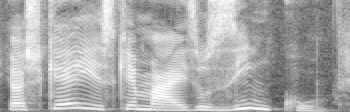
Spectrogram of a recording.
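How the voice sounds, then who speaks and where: A woman's voice: on the high side, lively intonation, brisk. A Brazilian woman hosting a podcast as a doctor, chatting informally and chiming in with agreement. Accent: Brazilian Portuguese. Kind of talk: casual podcast chat.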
